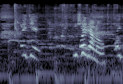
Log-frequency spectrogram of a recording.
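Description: Children's voices chattering and calling out, with one loud falling call about a second and a half in.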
